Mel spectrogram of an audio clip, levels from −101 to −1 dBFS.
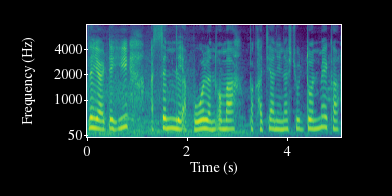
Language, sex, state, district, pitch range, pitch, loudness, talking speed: Mizo, female, Mizoram, Aizawl, 220-245 Hz, 230 Hz, -17 LUFS, 210 wpm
